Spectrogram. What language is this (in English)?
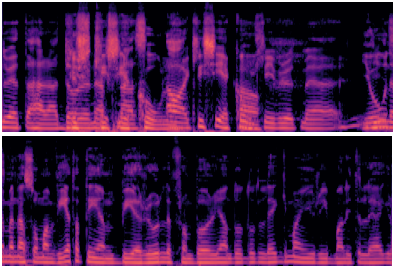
Swedish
